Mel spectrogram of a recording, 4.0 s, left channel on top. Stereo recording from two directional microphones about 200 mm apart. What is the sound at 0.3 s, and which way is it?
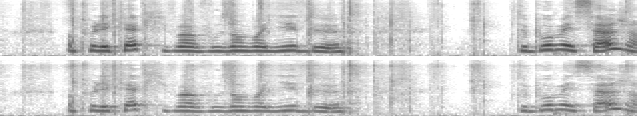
Speech, 30° left (ahead or behind).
